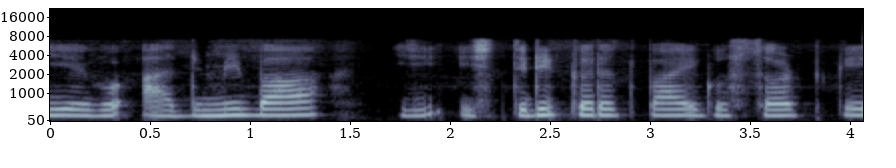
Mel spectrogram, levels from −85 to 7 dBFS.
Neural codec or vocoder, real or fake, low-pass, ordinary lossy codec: none; real; 7.2 kHz; none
